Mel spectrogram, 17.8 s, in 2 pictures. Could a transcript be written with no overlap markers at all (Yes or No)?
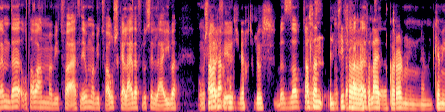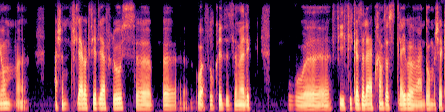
No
